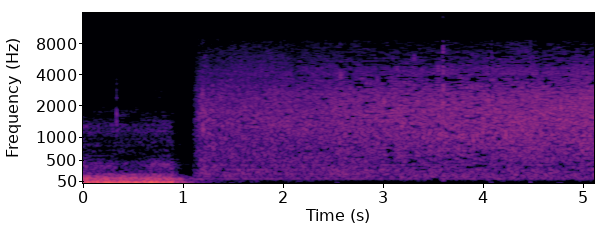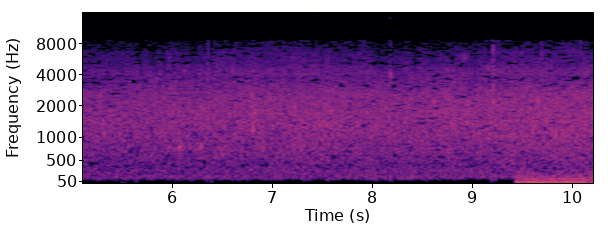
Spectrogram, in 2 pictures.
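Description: Steady rain falls in a dense, continuous hiss that stays even for the whole stretch, after a brief low rumble at the very start, on a heavy, rainy October day. No voices are heard.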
